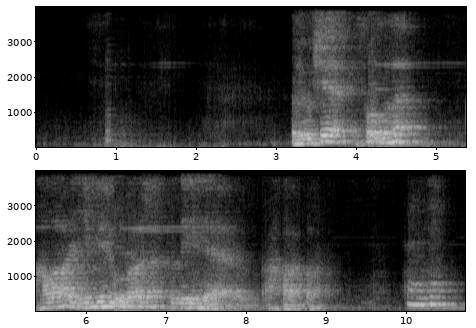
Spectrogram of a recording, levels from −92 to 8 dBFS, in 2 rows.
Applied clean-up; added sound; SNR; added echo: neural separator model SepFormer DNS4.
